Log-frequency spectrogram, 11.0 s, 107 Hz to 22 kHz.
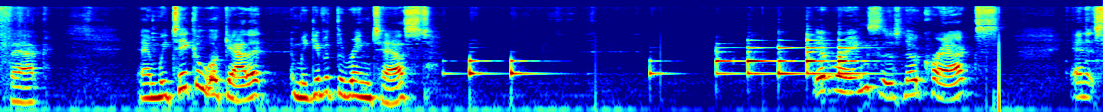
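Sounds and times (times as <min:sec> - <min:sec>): cast iron skillet tapped ringing: 0:04.4 - 0:08.9.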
